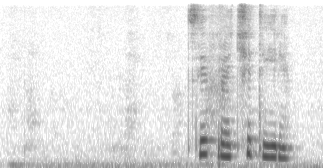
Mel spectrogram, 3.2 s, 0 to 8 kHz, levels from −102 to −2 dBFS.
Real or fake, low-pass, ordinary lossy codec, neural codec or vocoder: real; 7.2 kHz; none; none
